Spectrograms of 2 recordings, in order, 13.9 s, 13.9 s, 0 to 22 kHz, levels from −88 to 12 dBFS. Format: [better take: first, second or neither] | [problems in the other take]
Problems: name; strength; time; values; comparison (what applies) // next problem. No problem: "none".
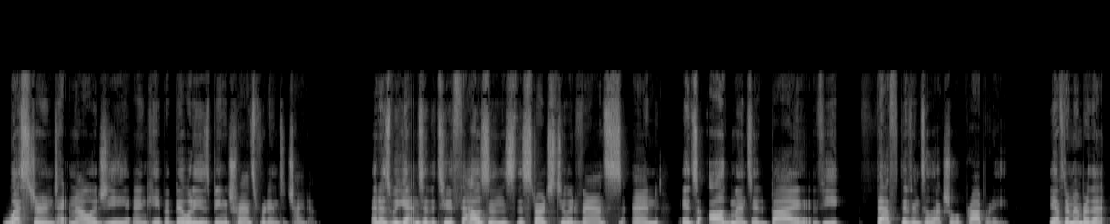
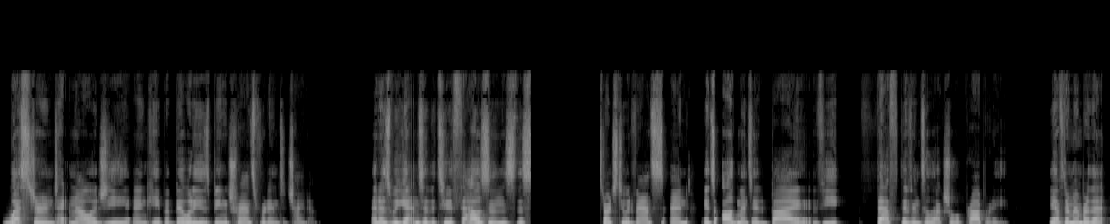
first | audio freezing; at 6.5 s for 1 s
